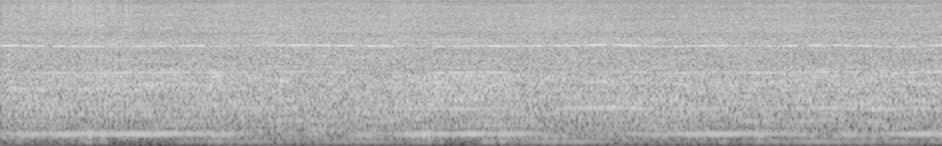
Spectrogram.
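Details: Hoover Concepts self-propelled upright vacuum on carpet. Steady high motor drone holding one pitch, no rattles or surging; normal running.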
